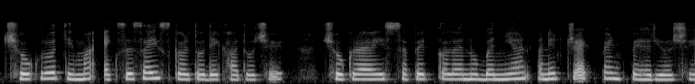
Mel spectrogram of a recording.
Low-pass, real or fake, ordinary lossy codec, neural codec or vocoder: 7.2 kHz; real; Opus, 16 kbps; none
